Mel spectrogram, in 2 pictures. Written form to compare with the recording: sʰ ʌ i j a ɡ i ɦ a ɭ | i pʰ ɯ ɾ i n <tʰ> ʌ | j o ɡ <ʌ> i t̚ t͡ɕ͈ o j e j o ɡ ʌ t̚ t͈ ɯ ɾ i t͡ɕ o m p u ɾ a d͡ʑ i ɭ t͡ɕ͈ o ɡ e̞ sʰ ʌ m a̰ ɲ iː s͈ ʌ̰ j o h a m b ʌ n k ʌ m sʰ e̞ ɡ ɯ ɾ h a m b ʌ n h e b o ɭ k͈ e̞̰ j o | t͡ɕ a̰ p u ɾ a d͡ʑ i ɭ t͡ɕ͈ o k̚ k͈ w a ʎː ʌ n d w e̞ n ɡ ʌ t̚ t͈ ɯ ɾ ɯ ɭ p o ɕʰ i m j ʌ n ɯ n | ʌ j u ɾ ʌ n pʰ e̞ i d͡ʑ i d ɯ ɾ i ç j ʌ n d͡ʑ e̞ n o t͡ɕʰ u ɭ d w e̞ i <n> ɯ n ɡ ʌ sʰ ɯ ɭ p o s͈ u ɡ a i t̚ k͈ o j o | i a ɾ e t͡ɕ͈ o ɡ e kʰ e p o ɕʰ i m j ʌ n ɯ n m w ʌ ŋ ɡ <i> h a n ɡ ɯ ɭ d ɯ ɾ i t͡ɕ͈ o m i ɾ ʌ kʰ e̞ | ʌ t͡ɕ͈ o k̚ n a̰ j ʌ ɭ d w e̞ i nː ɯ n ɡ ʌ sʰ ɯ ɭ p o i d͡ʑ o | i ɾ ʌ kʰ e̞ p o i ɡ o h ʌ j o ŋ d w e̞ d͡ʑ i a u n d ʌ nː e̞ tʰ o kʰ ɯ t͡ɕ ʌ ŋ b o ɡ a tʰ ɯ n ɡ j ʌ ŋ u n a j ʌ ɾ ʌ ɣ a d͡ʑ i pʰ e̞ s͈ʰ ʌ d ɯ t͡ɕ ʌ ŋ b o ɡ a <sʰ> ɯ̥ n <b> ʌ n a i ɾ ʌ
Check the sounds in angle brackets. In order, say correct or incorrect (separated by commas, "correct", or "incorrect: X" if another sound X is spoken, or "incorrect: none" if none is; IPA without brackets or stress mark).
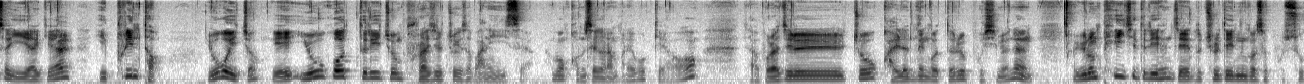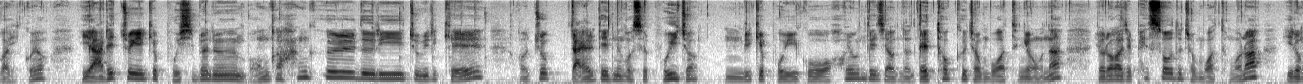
correct, correct, incorrect: nː, incorrect: a, incorrect: tʰ, incorrect: ɡ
